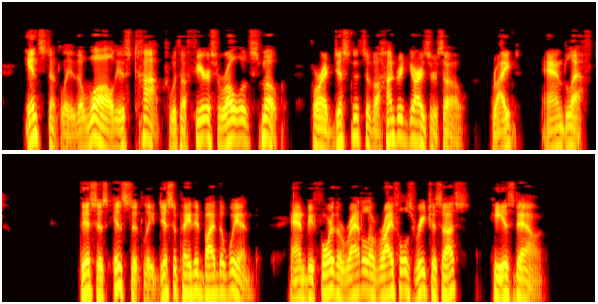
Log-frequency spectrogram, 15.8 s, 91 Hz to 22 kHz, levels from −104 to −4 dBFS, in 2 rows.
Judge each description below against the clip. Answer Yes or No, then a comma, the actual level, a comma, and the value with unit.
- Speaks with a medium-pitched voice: No, low, 115 Hz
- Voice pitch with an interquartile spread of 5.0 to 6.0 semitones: Yes, wide, 5.4 semitones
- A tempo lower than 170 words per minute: Yes, average, 160 wpm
